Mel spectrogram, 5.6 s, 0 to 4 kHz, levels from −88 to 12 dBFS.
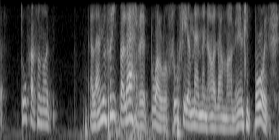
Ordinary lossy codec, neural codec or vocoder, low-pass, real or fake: none; codec, 24 kHz, 3 kbps, HILCodec; 3.6 kHz; fake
